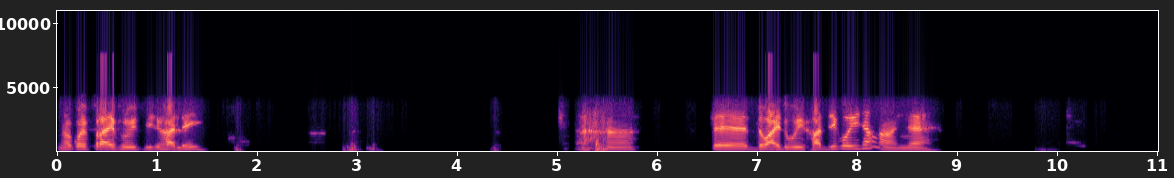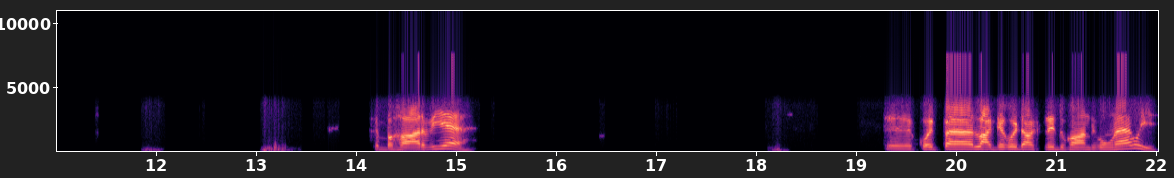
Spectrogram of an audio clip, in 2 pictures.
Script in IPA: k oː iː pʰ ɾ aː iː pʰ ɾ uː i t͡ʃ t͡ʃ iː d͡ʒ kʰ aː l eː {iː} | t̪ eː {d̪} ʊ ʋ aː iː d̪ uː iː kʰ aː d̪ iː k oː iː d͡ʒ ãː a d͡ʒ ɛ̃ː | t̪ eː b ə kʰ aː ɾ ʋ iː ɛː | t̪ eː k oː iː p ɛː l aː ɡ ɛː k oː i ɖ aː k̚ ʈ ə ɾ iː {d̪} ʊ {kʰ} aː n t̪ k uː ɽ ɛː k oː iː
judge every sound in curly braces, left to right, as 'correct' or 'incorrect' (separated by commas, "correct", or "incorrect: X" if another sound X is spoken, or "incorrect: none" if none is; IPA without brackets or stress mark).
correct, correct, correct, incorrect: k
